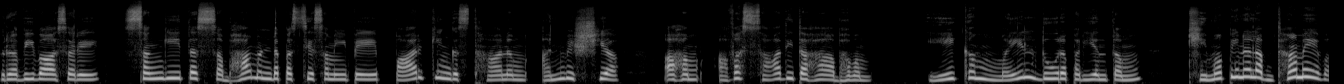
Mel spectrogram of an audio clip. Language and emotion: Sanskrit, sad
